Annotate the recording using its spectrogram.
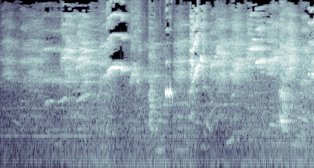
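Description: Lorikeets giving a few short, high chirps and squeaks at intervals, with a sharp one about two seconds in and a short falling call near the end.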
